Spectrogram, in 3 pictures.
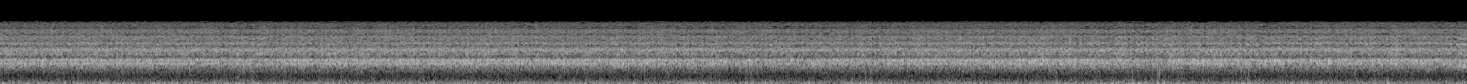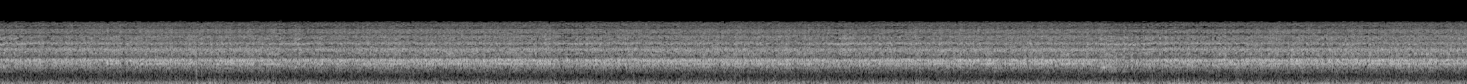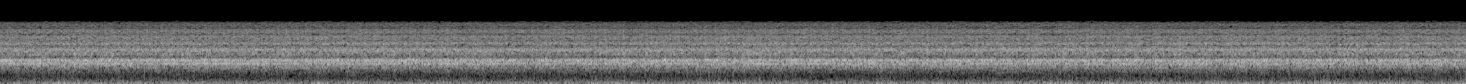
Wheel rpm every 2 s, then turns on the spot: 240, 240, 230, 240, 240, 230, 230, 230, 230, 230, 230, 230, 230, 230, 240, 240, 230, 230, 230, 230, 230, 230.
none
